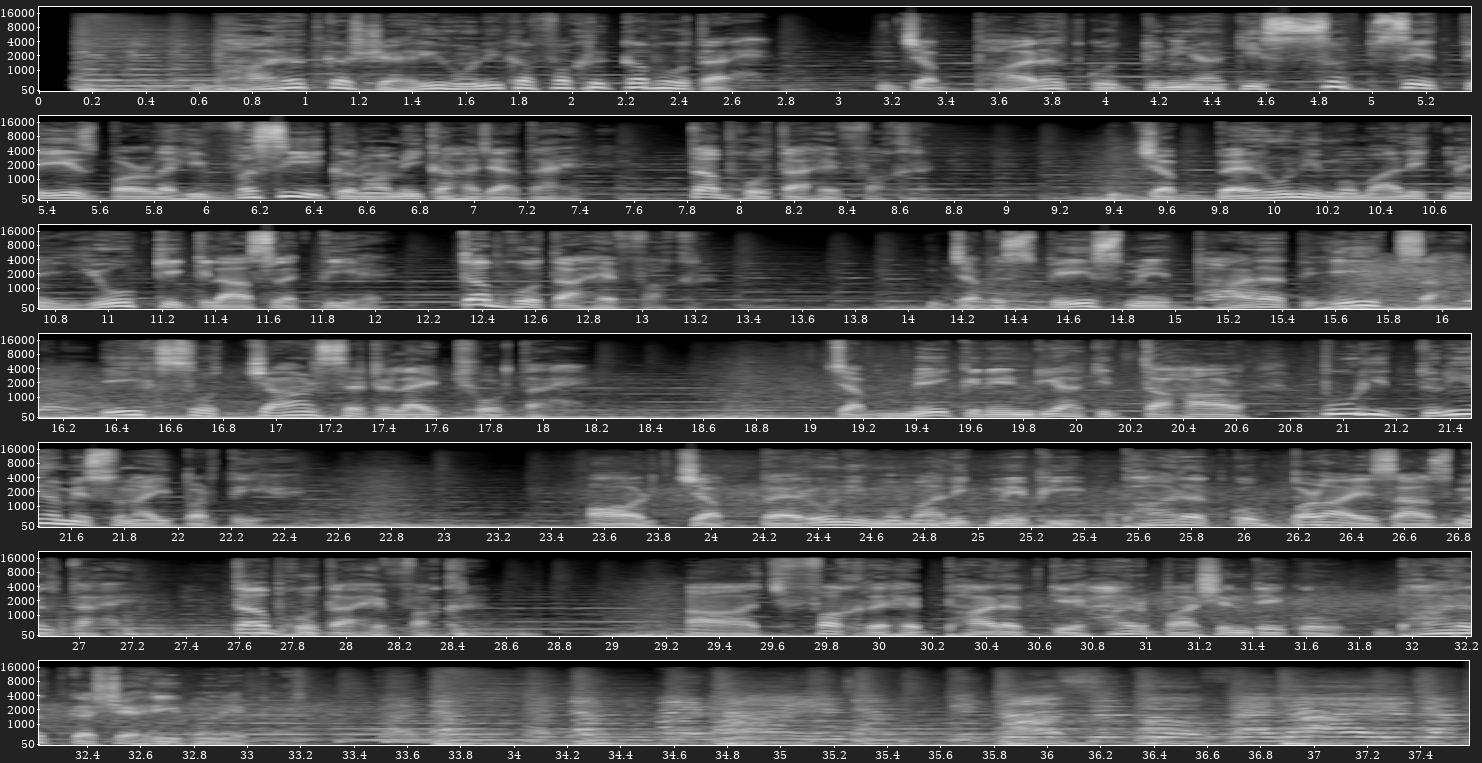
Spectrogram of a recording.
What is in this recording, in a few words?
urdu TVC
